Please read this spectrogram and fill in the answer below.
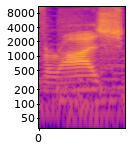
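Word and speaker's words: Virage: because I used to save Irish instead of Viraj because I used to pronounce it wrong yeah it's like he calls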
